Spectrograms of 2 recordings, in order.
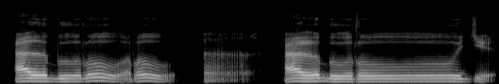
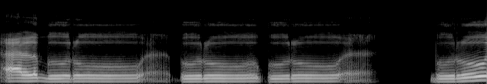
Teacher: yang terlalu banyak kemudian ee rnya berbaris domah di sini ee maka rnya dibaca dengan ee tebal dengan tafhim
